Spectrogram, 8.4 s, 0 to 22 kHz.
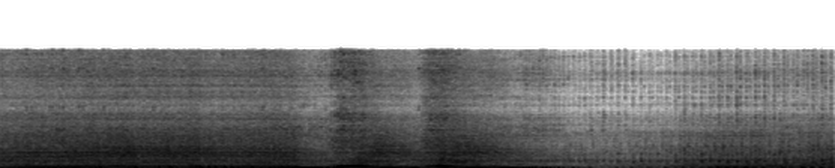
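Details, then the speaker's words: Honda GL100 single-cylinder, rough engine that bucks in 3rd gear and rattles at high revs, Shogun CDI fitted: loose irregular metallic clak-clak clatter that disappears when revved, indicating a loose internal component (e.g. cam chain); rod/piston damage also suspected. "ini suaranya klak-aklak suara aklak-aklak seperti ini ketika digas dia itu hilang berarti tandanya ada yang kendor pada komponen dalam"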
